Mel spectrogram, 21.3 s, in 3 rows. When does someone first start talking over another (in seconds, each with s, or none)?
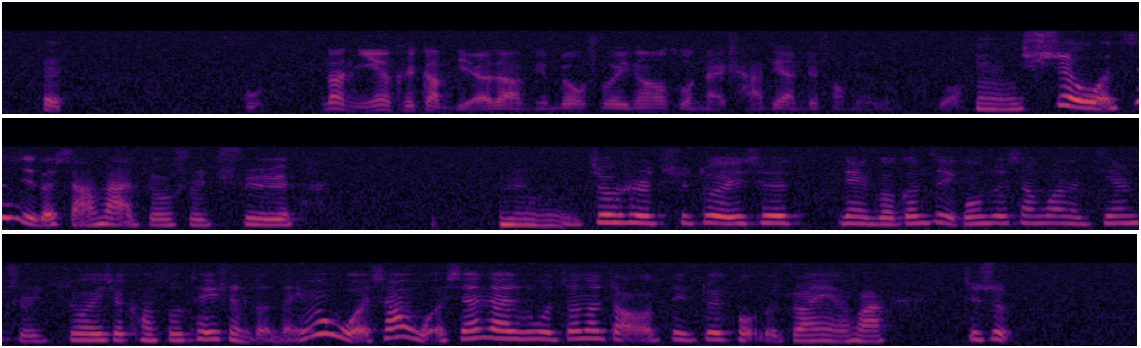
none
